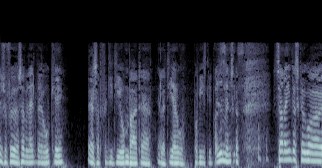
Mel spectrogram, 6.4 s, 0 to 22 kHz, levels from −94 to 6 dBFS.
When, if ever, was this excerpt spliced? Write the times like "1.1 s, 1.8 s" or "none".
none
